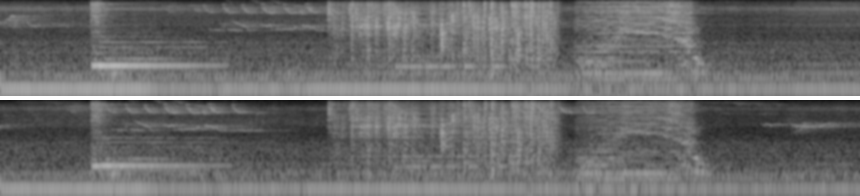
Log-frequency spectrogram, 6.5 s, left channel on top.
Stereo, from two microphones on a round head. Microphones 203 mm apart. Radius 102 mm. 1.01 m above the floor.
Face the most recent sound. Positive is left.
turn(degrees=70)  # may be behind; listen again after turning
